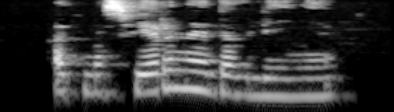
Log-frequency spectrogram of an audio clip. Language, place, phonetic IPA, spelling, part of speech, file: Russian, Saint Petersburg, [ɐtmɐˈsfʲernəjə dɐˈvlʲenʲɪje], атмосферное давление, noun, LL-Q7737 (rus)-атмосферное давление.wav
- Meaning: atmospheric pressure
